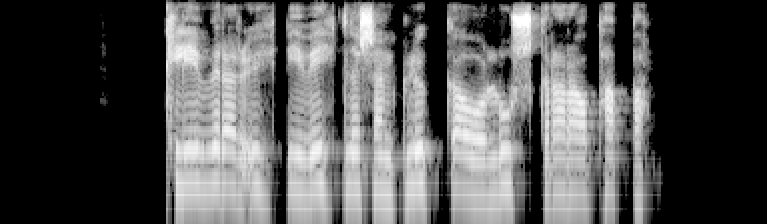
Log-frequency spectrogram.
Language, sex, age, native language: Icelandic, female, 40-49, Icelandic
